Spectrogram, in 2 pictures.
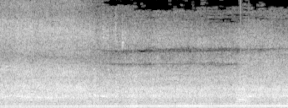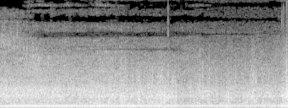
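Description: A vehicle's engine and road noise while driving, a steady engine hum that rises slowly in pitch as it gathers speed.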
